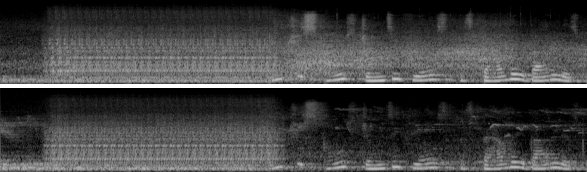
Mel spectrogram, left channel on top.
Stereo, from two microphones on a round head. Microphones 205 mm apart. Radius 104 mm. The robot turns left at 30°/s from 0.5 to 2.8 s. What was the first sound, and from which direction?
A woman speaking, 65° left (ahead or behind).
